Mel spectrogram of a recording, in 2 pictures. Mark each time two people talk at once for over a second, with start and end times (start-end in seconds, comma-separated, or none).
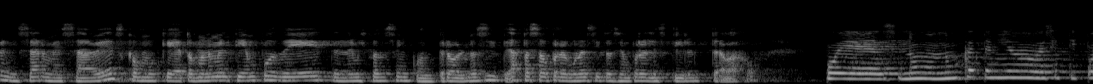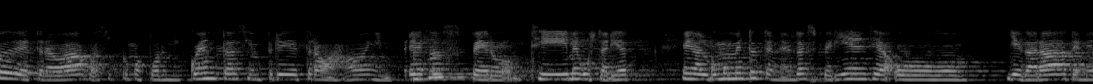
none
